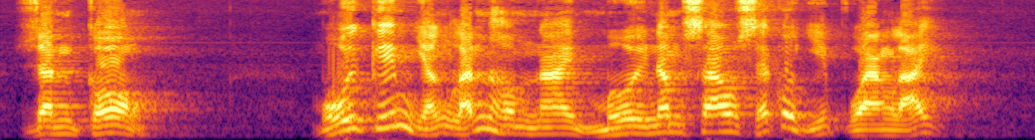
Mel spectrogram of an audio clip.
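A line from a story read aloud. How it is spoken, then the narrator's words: Shaken hateful hiss. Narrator (Vietnamese): Truy Hồn Trảo kinh mạc thất sắc, ánh mắt lóe ra sự hận thù, cắn môi rít tiếng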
